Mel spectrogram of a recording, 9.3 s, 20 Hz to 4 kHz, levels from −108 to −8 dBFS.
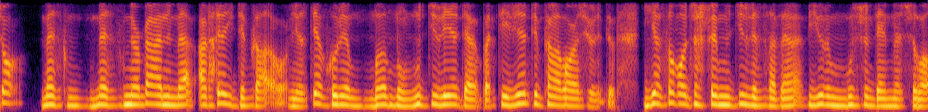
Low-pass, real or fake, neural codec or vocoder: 3.6 kHz; fake; autoencoder, 44.1 kHz, a latent of 192 numbers a frame, MeloTTS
